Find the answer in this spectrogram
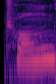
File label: "chóng", Chinese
